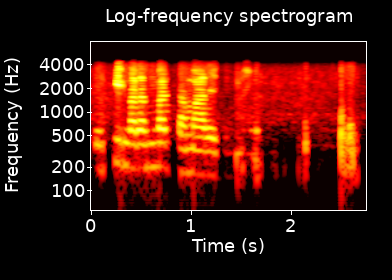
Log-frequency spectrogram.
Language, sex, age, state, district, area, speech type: Urdu, male, 18-30, Uttar Pradesh, Azamgarh, rural, conversation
